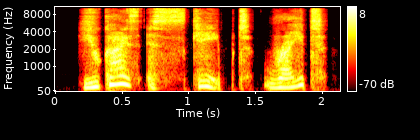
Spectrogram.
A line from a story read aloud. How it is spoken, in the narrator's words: Caroline Ashton asks, lowering her voice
